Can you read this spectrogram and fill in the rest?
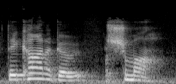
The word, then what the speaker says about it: Shema: Now in Hebrew, the E is pronounced like a long A, so it's Shema.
